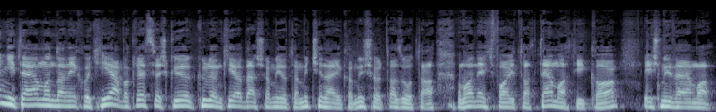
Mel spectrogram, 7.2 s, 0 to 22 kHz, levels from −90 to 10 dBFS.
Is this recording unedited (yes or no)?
yes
